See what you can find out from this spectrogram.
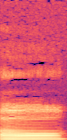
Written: ó

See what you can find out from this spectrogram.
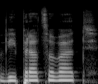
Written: vypracovať

